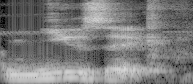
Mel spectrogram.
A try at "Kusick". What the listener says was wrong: Kusick. It's not Steven Music. It's like music, but with a K. The M is silent.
